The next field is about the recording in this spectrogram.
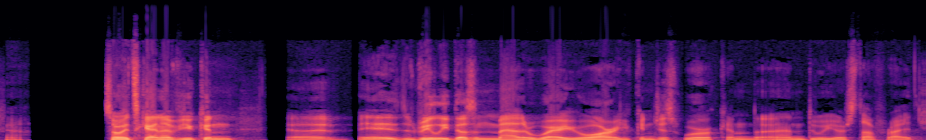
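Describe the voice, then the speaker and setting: A man's voice: fairly low pitch, level tone, normal speed, a bit bright, clear, resonant tone. A man hosting a podcast interview, asking his questions casually with stammering restarts. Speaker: podcast host.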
